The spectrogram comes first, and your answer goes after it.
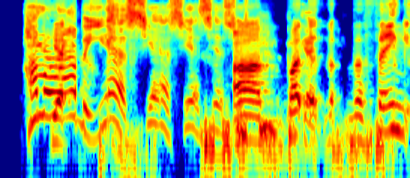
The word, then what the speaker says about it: Hammurabi: the book or not, but is it the Harababi? How is it pronounced?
